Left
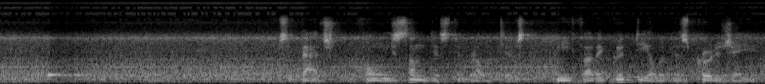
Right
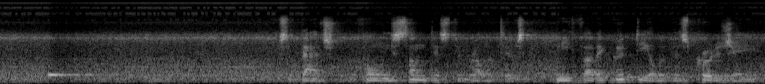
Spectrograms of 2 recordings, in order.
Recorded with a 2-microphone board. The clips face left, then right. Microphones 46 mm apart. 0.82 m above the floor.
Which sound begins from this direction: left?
A man speaking, at 2.8 s.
